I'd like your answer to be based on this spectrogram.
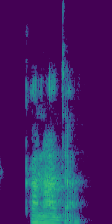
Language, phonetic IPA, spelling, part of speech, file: Romanian, [kanada], Canada, proper noun, LL-Q7913 (ron)-Canada.wav
- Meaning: Canada (a country in North America)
